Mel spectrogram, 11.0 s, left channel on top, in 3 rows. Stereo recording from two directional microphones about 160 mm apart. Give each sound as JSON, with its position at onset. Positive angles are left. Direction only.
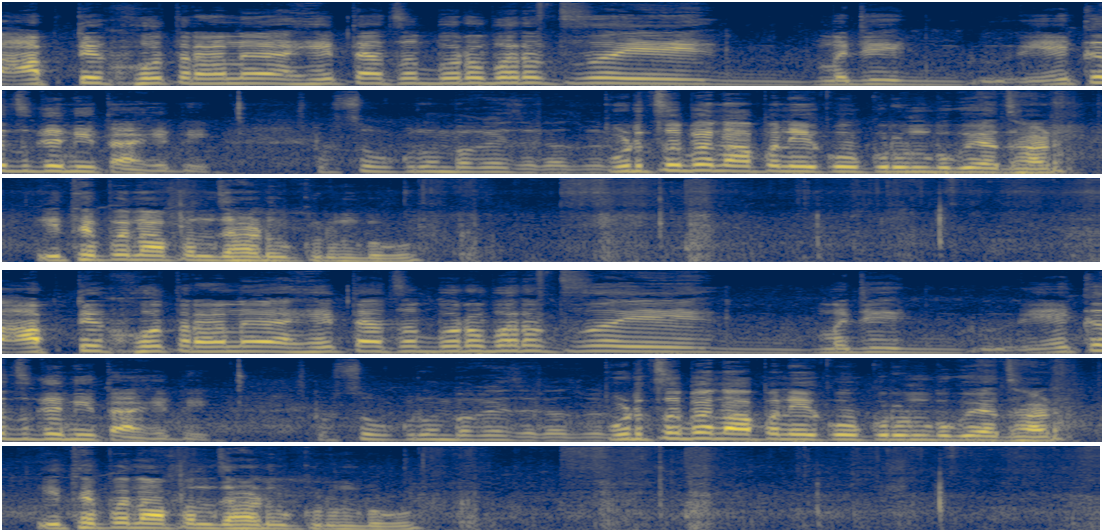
{"t": 0.0, "sound": "speech", "side_deg": -25}
{"t": 3.4, "sound": "speech", "side_deg": -25}
{"t": 5.3, "sound": "speech", "side_deg": 0}
{"t": 5.6, "sound": "speech", "side_deg": -25}
{"t": 8.5, "sound": "a sound", "side_deg": -20}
